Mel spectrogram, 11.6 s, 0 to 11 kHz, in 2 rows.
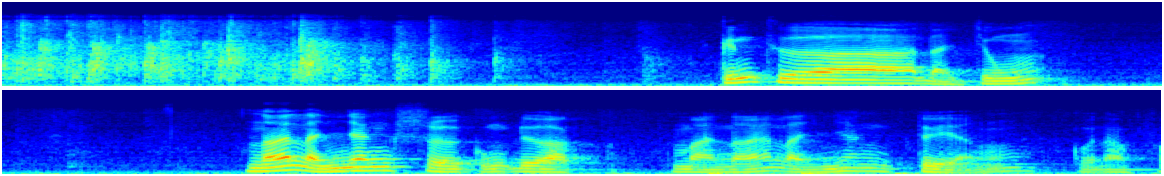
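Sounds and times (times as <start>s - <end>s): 
audience applause: 0.0s - 2.6s
speech: 3.6s - 5.3s, 7.0s - 11.5s.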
